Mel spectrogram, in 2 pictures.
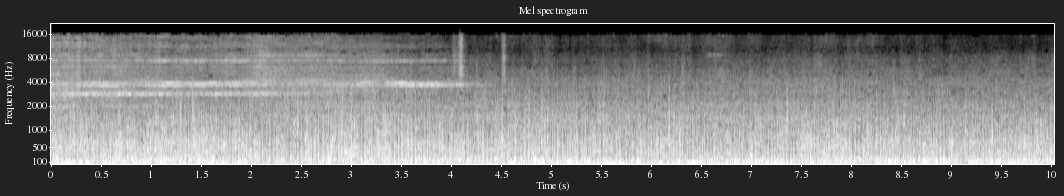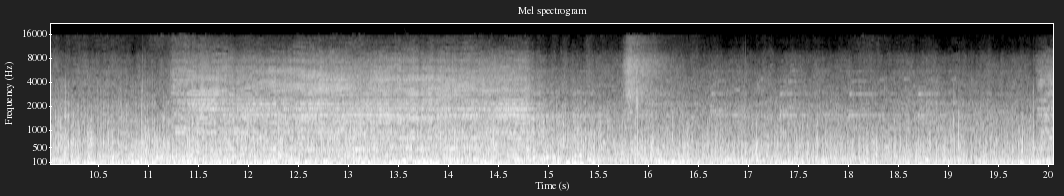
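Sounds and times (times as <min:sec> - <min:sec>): train wheels squealing: 0:00.0 - 0:04.3
train rumbling past: 0:00.0 - 0:20.0.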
